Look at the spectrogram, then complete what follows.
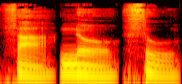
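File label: "thanothu", concatenated syllables; Affixing experiment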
